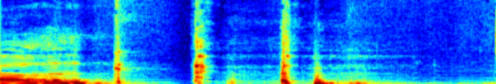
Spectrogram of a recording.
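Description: A man's voice holding one steady, buzzing note for about half a second, followed by a few short, sharp clicks.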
